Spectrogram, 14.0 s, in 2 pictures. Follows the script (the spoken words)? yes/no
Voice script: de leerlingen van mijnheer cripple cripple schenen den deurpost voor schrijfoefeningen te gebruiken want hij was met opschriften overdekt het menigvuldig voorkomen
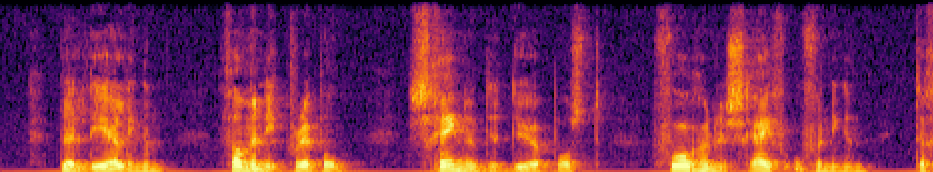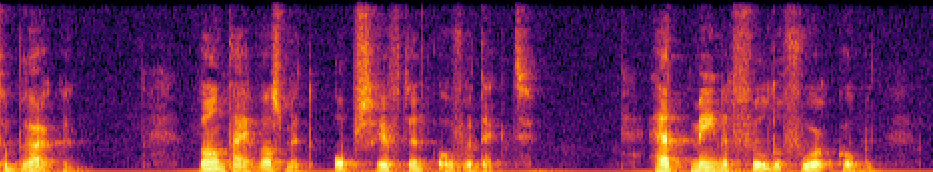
no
